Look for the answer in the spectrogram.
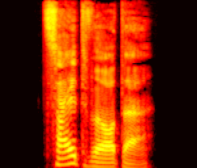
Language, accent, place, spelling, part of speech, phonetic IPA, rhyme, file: German, Germany, Berlin, Zeitwörter, noun, [ˈt͡saɪ̯tˌvœʁtɐ], -aɪ̯tvœʁtɐ, De-Zeitwörter.ogg
- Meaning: nominative/accusative/genitive plural of Zeitwort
